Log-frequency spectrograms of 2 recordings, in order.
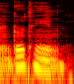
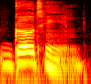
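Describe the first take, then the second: First: Soft little "go team" after a laugh; half-hearted cheer. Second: "go team" said out firmly and louder; a firm little rally cry; louder cheer. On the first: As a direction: cheer quietly, almost to yourself. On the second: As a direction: cheer it out loud. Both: Real, not acted.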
